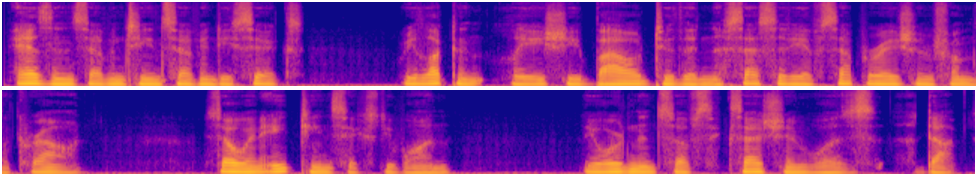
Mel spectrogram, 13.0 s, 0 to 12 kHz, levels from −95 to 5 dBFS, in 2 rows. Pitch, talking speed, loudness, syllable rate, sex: 100 Hz, 125 wpm, -18 LUFS, 4.9 syllables/s, male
